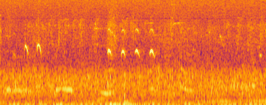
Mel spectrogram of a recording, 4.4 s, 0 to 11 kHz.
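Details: Swans and cygnets at Newsham Burn Pond, Blyth, 6 June 2016: the chatterbox cygnet gives a pair of high, downslurred peeps, then four evenly spaced arched whistles, against a low hum.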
